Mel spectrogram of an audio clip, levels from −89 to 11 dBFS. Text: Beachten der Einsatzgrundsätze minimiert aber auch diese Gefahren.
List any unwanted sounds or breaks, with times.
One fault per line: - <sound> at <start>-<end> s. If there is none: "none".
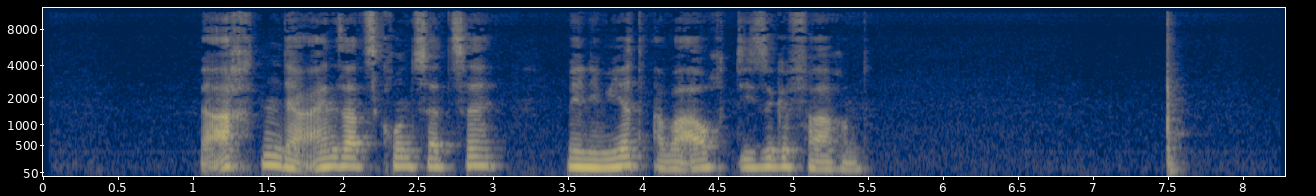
none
